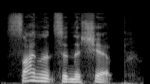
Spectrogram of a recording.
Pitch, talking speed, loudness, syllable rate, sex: 135 Hz, 160 wpm, -18 LUFS, 5.7 syllables/s, male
